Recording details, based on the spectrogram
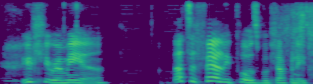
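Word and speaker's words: Ushiromiya: His name is, fuck you, pronounced Uchiramiya George.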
